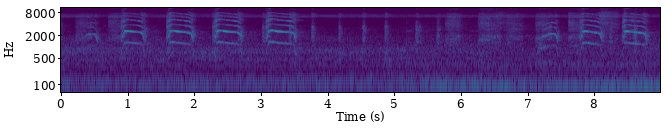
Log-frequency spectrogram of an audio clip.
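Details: Red-shouldered hawk giving loud, harsh, down-slurred screams in a rapid series, four calls about a second apart, a pause, then three more, over a steady low rumble.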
